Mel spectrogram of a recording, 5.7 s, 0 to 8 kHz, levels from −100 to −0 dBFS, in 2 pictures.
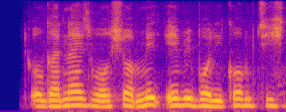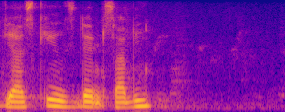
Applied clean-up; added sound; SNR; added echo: none; none; none; none.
